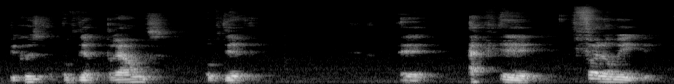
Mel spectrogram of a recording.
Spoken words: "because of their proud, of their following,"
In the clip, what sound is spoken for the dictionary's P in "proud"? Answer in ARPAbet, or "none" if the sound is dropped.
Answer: B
